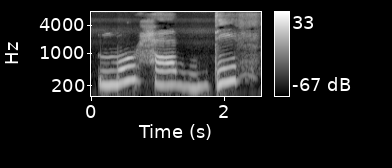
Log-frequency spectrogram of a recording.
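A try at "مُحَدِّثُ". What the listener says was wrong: Attention, sous, faut bien sortir la langue. on a entendu S là. Faut que tu arrives à dire muhaddithu, sous. Moi j'entends sous. Il faut que tu sors, faut pas que tu t'enlèves ta langue trop vite. Elle est pas bonne la prononciation.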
